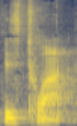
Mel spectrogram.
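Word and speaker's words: toit: But actually, twat also exists in French. Olivier, if you do an English pronunciation of roof, T-O-I-T, twat, it's a twat.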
